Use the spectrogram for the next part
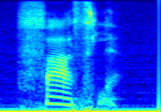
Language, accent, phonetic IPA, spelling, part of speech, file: Persian, Iran, [fæsl̥], فصل, noun, Fa-فصل.ogg
- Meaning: 1. season 2. chapter 3. settling, resolving (a problem, a question) 4. differentia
